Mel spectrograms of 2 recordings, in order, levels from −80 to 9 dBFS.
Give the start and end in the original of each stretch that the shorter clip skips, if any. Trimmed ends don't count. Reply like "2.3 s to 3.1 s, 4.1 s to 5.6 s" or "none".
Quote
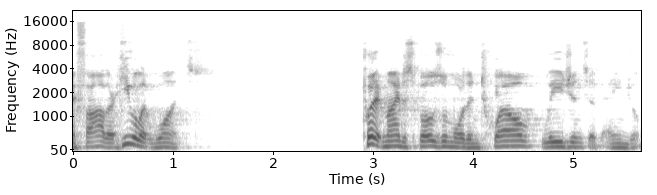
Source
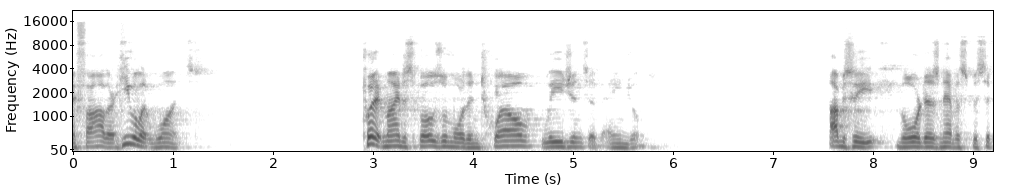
none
